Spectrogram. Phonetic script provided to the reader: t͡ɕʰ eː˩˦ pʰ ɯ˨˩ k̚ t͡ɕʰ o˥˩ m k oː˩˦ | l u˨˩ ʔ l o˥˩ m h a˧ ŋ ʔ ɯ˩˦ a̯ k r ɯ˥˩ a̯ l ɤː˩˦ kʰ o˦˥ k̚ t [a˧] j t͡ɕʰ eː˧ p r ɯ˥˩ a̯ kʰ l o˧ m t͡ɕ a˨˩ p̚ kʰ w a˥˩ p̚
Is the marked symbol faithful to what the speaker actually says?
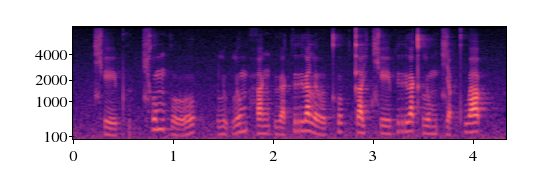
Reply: yes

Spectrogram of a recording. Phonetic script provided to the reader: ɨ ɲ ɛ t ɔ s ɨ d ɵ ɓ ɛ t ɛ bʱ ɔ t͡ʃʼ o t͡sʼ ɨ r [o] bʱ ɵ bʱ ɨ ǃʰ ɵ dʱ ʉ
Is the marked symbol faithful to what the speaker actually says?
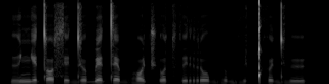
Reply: yes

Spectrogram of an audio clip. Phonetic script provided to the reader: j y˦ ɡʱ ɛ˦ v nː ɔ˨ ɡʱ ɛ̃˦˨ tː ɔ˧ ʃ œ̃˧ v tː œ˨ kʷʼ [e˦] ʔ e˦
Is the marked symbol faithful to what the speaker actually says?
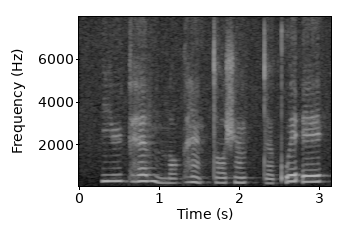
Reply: yes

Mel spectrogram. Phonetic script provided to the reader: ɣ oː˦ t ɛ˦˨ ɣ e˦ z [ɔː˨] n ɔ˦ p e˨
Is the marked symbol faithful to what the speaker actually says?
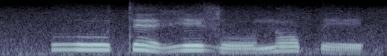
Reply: no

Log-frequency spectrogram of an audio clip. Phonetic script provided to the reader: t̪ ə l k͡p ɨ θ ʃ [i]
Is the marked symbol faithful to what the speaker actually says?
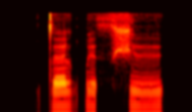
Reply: no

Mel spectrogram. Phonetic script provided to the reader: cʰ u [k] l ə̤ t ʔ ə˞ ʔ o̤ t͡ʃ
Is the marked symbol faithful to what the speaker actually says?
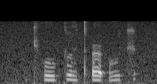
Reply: yes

